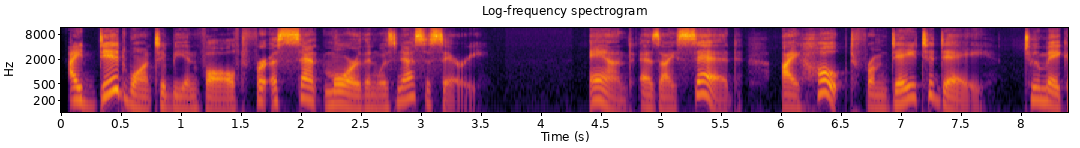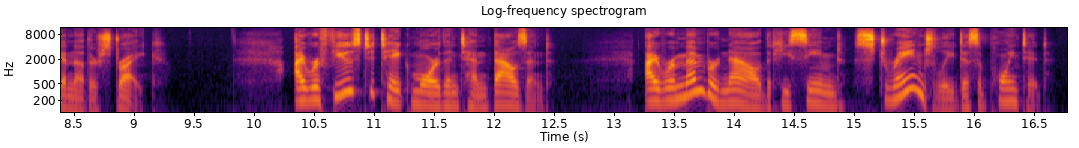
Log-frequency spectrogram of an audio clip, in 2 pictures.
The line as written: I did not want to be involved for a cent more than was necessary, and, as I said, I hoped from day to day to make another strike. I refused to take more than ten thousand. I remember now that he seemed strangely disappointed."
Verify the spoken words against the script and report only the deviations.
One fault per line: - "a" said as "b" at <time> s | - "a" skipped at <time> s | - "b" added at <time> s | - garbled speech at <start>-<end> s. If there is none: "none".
- "not" skipped at 0.5 s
